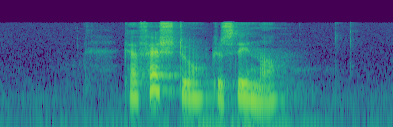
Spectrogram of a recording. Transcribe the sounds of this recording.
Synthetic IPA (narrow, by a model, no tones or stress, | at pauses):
kʰafɛʃt̪ukʰʉst̪iːna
